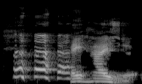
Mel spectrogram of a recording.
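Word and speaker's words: Heihaize (黑孩子): I was struck by your description of, and I know I'm going to say this wrong, Heihaize. Is that correct? – Very good. – Thank you. Heihaize.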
